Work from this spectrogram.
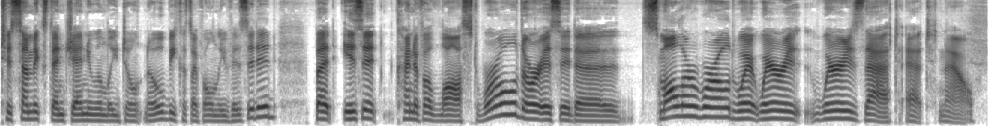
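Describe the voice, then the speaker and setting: Low-voiced chatty woman interviewer. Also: lively intonation, normal speed, clear, resonant tone, dry recording, clean studio sound. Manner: chatty, frequent "like" and "you know". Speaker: interviewer, podcast host. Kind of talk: casual conversational interview.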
